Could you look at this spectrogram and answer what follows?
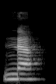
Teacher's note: This gunna is akmal, so keep the sound in your nose for a longer time. And the fatha is very short.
